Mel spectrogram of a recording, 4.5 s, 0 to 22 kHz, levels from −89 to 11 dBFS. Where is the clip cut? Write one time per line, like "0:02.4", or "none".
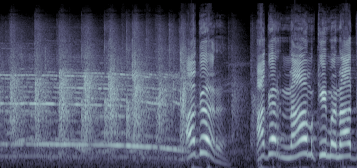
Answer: none

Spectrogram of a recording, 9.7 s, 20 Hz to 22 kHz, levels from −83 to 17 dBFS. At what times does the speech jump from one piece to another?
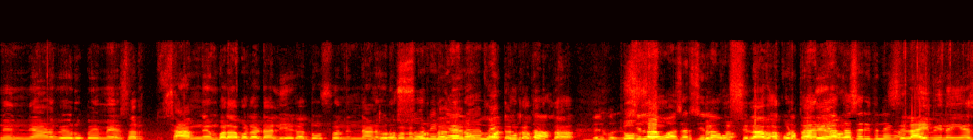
none

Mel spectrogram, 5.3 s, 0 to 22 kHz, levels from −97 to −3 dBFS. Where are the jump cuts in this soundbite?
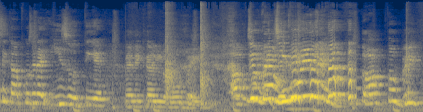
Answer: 0:01.5
0:04.5

